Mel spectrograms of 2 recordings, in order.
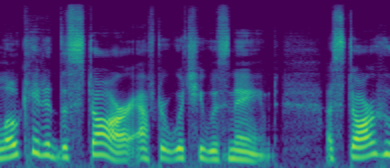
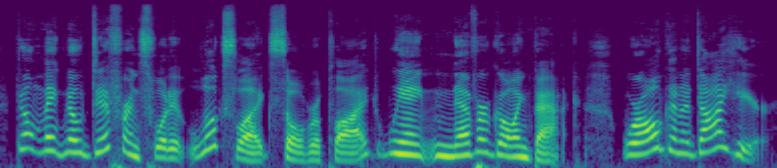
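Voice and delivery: put-on higher, defiant young voice; indignant young Sol; 5 semitones higher than usual. Sol rejecting Jesse's insult, a higher indignant voice. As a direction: bristle at being called a heathen. Sol's voice, hopeless.

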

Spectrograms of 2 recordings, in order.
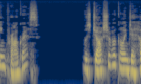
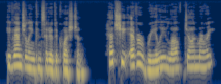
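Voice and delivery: ordinary delivery

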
